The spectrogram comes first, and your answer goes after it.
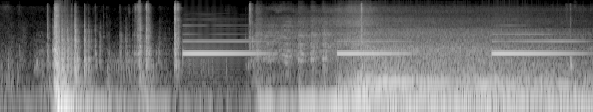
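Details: BMW engine after pulley, water pump and bracket removal and refit with a blue coolant refill: dash chimes, brief crank, clean catch, then a smooth steady idle with no knocks or rattles; normal start.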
